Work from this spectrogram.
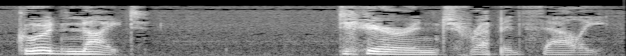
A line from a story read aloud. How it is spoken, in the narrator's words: Santa said with a chuckle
